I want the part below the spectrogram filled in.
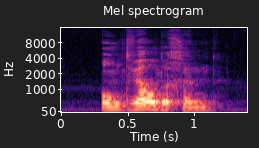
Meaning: to take away by force, to plunder
- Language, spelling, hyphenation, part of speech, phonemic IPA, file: Dutch, ontweldigen, ont‧wel‧di‧gen, verb, /ˌɔntˈʋɛl.də.xə(n)/, Nl-ontweldigen.ogg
